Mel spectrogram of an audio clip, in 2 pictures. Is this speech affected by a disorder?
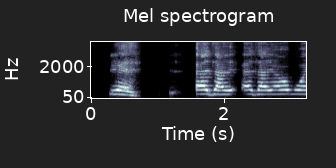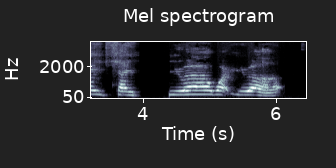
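Yes: cerebral palsy; wheelchair user.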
